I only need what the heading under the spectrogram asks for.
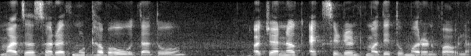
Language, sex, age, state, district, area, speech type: Marathi, female, 30-45, Maharashtra, Amravati, urban, spontaneous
